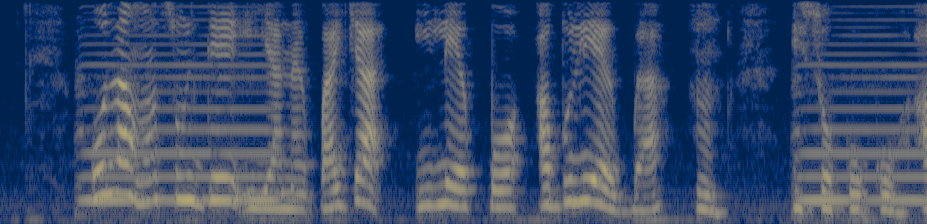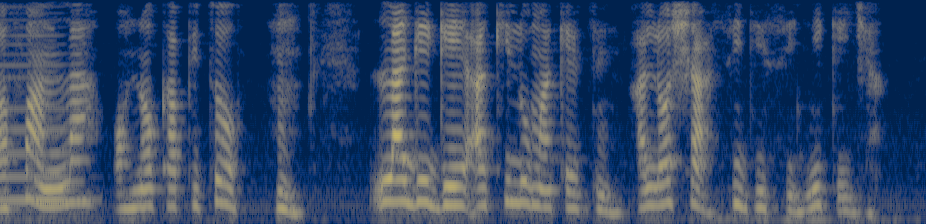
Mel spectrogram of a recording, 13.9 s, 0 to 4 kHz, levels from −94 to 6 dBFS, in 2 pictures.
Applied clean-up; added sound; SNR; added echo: none; Bowed string instrument; 7 dB; none.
